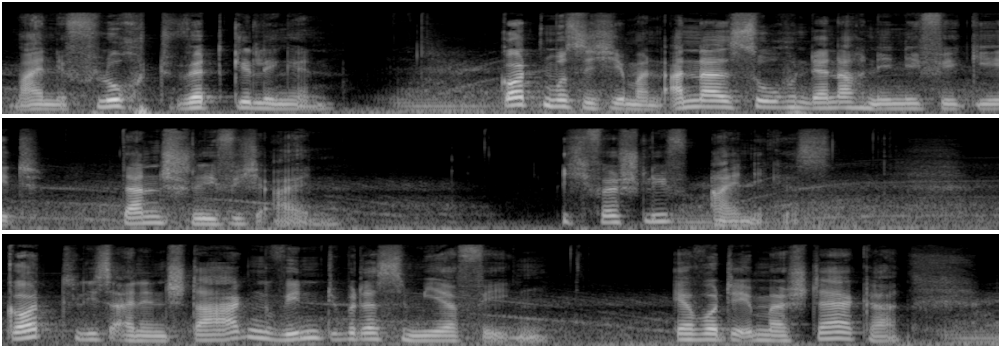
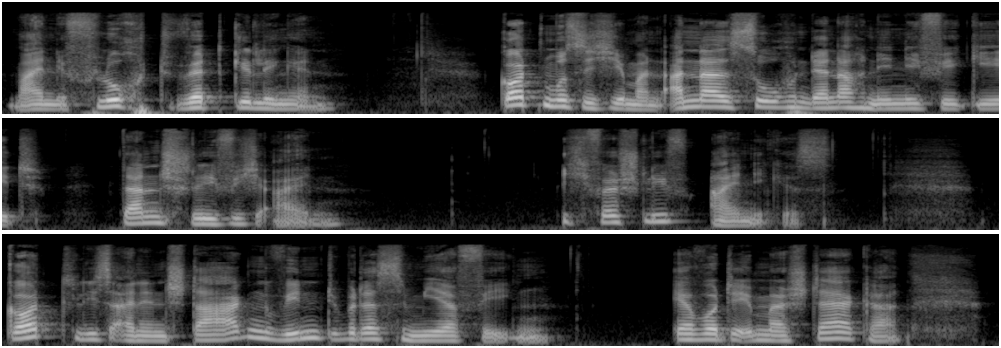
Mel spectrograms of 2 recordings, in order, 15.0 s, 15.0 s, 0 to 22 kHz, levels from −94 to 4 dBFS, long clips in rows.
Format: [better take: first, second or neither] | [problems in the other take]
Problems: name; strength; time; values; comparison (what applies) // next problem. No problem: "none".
second | low rumble; faint; throughout; 25 dB below the speech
